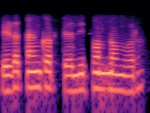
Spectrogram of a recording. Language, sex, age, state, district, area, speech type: Odia, male, 18-30, Odisha, Nabarangpur, urban, conversation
